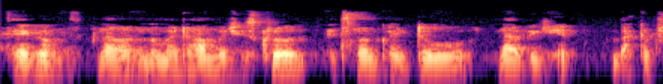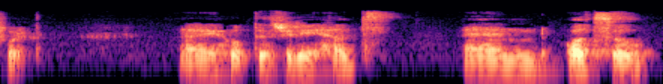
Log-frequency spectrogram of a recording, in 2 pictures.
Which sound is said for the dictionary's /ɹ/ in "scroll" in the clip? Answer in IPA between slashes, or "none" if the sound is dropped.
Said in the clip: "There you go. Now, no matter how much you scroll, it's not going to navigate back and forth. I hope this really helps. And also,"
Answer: /ɹ/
